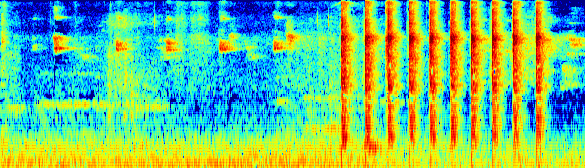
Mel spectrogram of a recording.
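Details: Captive black-winged myna, a fighter bird in an overly agitated state, kept as a tutor for mute mynas: scattered faint high chirps, then a rapid burst of about ten harsh, loud rasping notes at a steady quick pace.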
